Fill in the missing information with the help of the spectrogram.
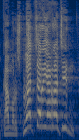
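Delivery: high, loud scolding order; firm admonishing. Retold or imitated. Child told to study hard, firm admonishing. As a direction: drive the order home forcefully.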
